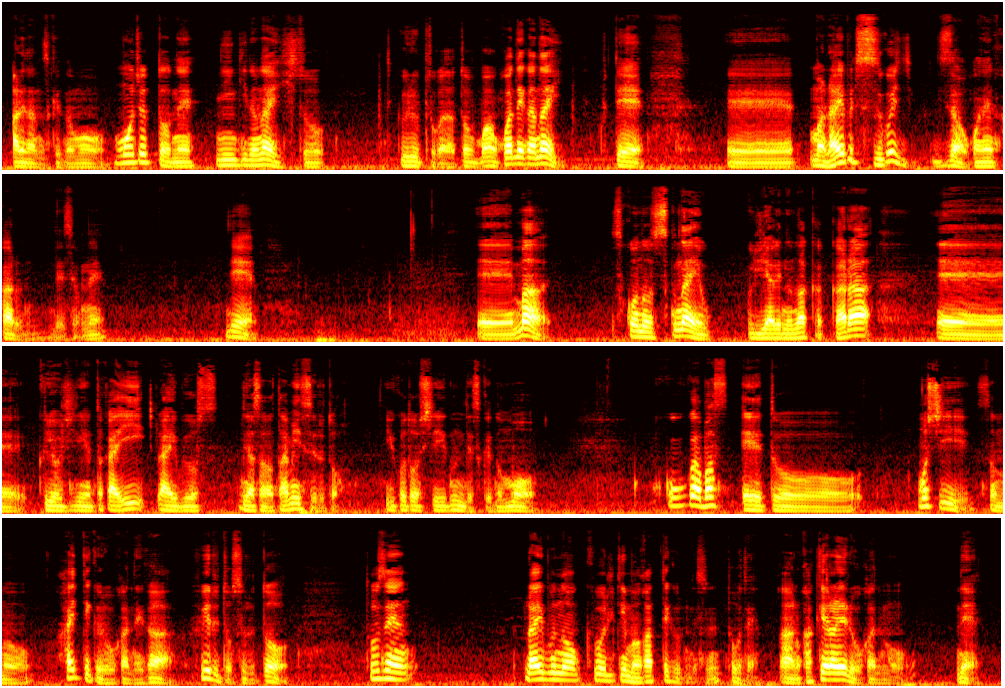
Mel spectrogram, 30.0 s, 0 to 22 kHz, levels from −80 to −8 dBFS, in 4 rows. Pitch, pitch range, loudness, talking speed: 95 Hz, 85-120 Hz, -19 LUFS, 360 characters per minute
